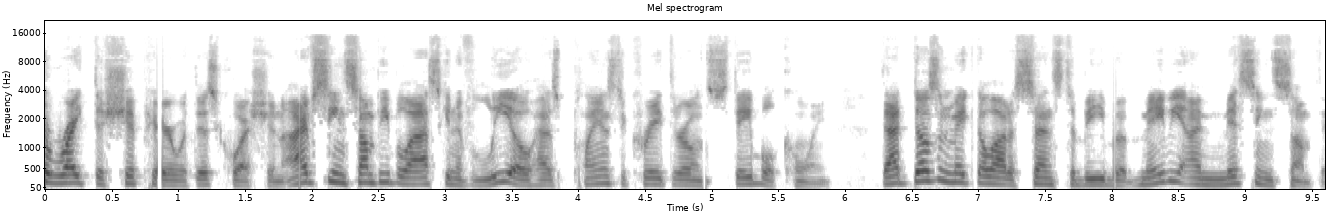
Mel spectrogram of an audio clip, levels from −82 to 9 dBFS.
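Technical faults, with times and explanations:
0.84–0.88 s, 1.90 s, 3.92–3.96 s, 4.93–4.96 s, 6.96–6.99 s and 8.01 s, gap between stream segments: the speech drops into hard-edged silent holes of about 10 to 44 ms, for example between "with this question" and "seen some people", and between "doesn't make" and "a lot of sense". They fall near one-second boundaries because the segment time stamps don't meet, and the player pads each shortfall with silence while all the audio is kept.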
